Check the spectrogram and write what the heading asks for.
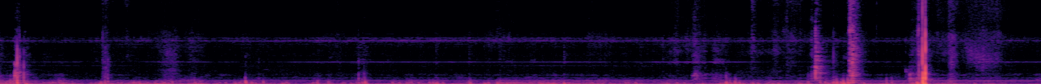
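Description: Faint, scattered sounds of a small dog moving about on carpet, with a few sharper clicks or taps near the end.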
